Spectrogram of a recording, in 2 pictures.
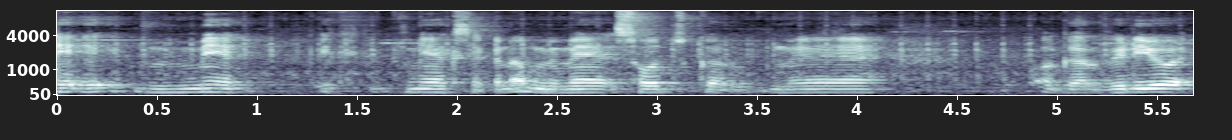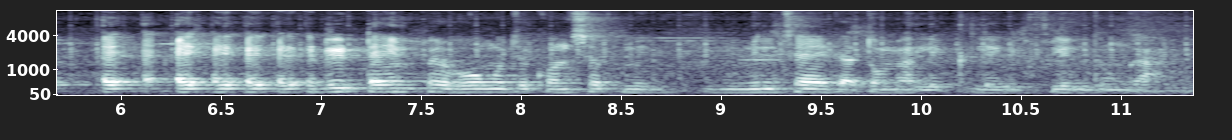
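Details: Hindi speech from a male presenter with his own real stammer, which he says worsens with overthinking before speaking; he notes stammering on words like "overthinking," with revisions and restarts; stuttering.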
